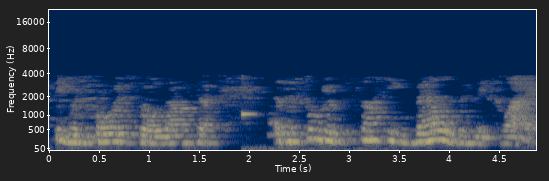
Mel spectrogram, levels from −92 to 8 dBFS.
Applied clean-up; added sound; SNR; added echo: classical method WPE with log-MMSE.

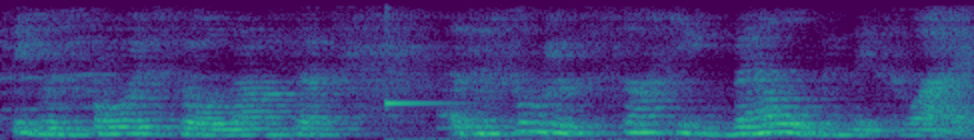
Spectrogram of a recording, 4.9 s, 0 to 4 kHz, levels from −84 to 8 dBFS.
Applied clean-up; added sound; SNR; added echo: none; Marimba, xylophone; 11 dB; reverberation time 0.7 s.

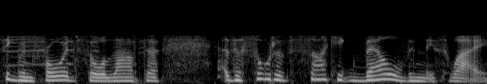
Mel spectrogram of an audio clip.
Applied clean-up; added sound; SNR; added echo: none; none; none; none.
